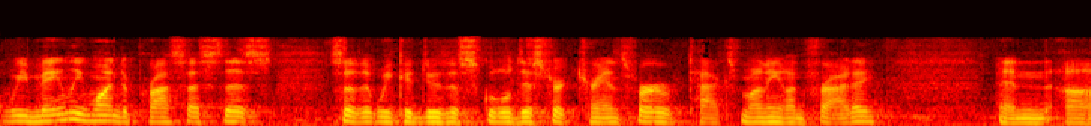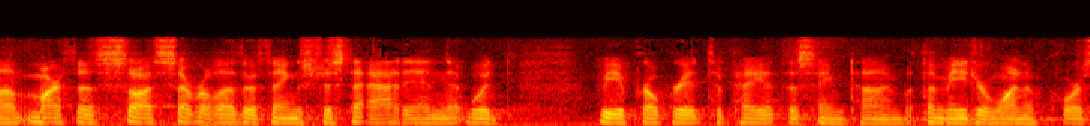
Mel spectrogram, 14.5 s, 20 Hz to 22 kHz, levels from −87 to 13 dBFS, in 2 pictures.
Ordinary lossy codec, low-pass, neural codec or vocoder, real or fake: AAC, 32 kbps; 7.2 kHz; vocoder, 22.05 kHz, 80 mel bands, WaveNeXt; fake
